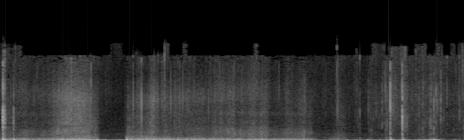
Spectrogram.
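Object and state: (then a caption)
Foam packing sleeve. A thin, flat, hollow pink foam packing sleeve is held in both hands and tapped and scratched with long nails. The result is a soft, low, crinkly rustling that drops out briefly near the one-second mark. Sharp, bright taps stand out toward the end.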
